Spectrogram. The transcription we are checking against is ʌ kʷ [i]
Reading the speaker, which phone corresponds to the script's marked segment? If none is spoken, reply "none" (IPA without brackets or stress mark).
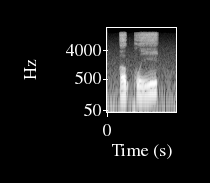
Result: i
